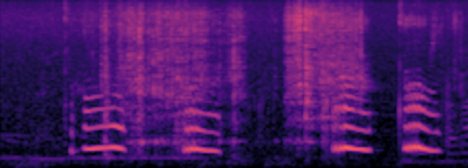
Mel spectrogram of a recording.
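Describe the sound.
A person imitates her own cat's clucking chirp, the sound her cat makes when it jumps on the bed: four short, bright trilling chirps in quick succession, fairly loud, with no talking.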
